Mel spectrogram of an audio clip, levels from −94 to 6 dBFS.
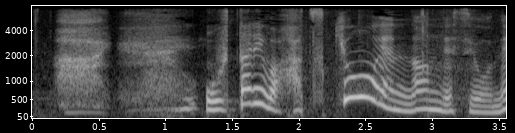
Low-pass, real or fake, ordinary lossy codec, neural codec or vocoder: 7.2 kHz; real; none; none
